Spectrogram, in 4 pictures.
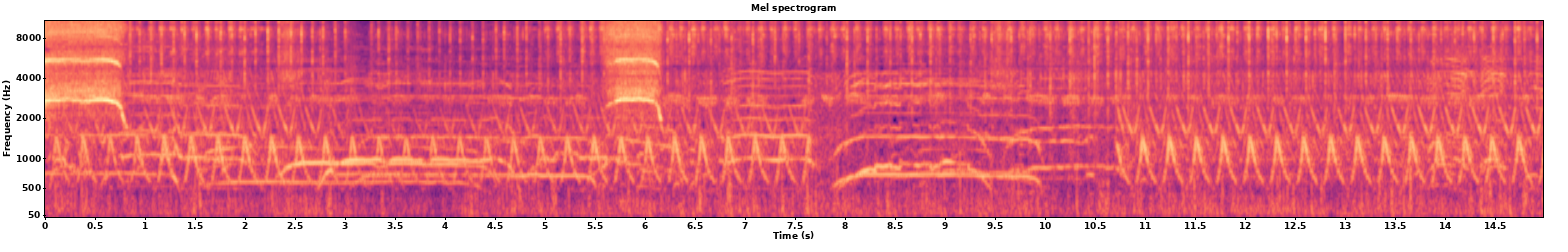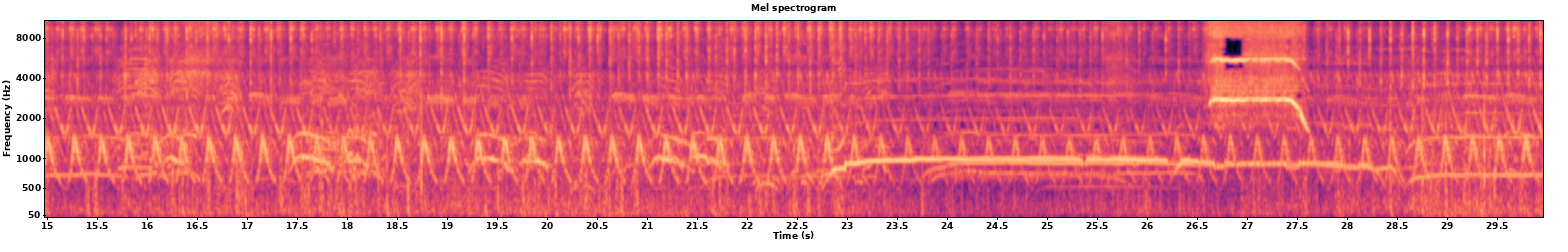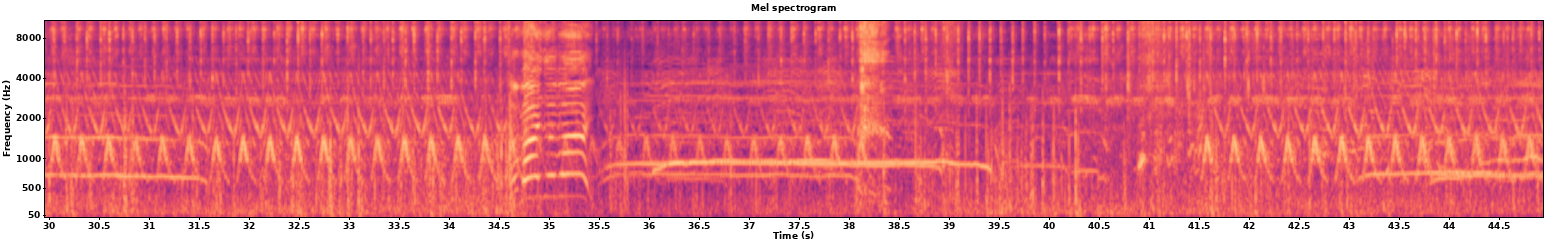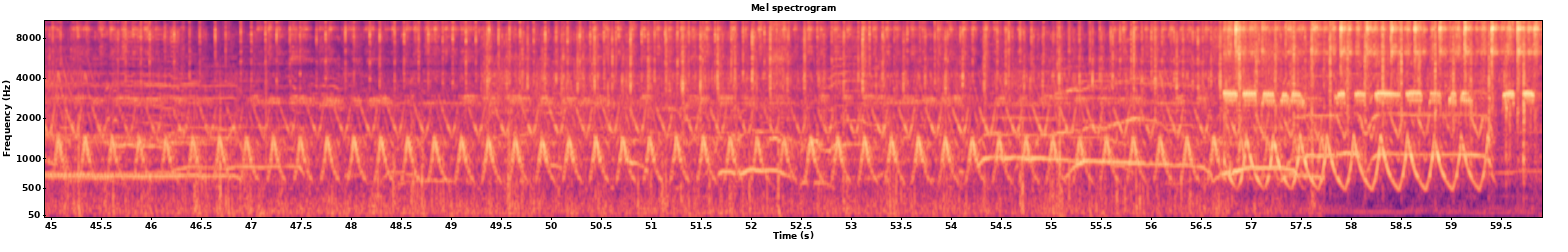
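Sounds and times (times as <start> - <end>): pea whistle blasts: 0.0 - 0.9, 5.6 - 6.3, 26.6 - 27.6, 59.4 - 59.9
fast even chatter: 0.0 - 59.9
plastic horns sounding: 5.4 - 7.9, 56.4 - 59.9.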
